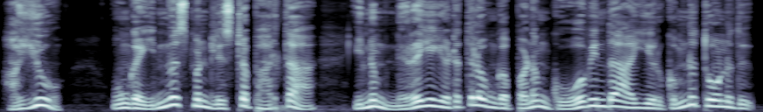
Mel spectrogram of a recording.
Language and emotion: Tamil, fearful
